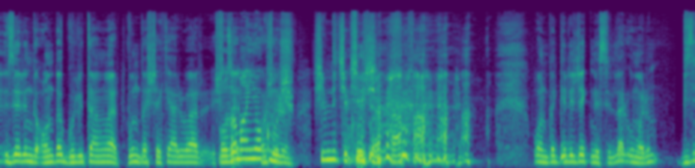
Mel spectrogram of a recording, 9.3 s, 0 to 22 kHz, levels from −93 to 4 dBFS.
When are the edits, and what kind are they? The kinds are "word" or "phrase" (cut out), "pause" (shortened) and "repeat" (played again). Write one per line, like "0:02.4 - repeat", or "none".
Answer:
0:01.6 - pause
